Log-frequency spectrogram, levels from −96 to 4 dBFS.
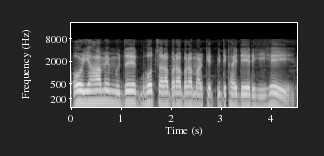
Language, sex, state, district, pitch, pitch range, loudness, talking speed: Hindi, male, Arunachal Pradesh, Lower Dibang Valley, 140 Hz, 130-155 Hz, -16 LUFS, 200 wpm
